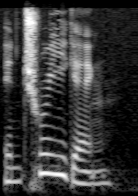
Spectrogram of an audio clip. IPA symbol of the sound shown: ŋ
